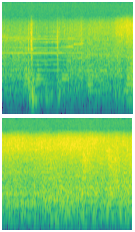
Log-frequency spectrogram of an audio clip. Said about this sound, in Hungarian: Tehát itt kell maradni a kocsiban, amíg eláll az eső.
